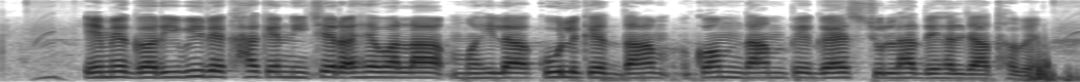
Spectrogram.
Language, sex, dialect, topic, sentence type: Bhojpuri, male, Northern, agriculture, statement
